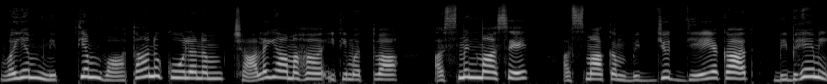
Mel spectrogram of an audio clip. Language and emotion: Sanskrit, fearful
